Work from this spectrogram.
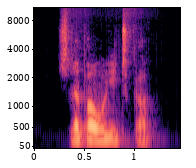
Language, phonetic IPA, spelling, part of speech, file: Polish, [ˈɕlɛpa uˈlʲit͡ʃka], ślepa uliczka, noun, LL-Q809 (pol)-ślepa uliczka.wav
